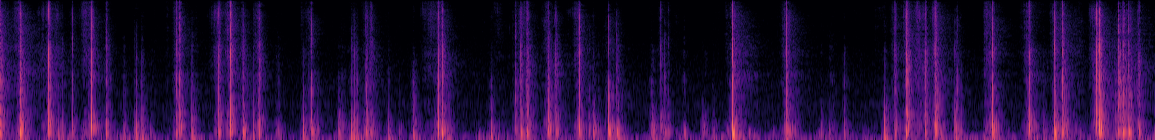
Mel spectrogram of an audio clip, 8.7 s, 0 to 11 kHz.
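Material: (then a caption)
Rubber. A large pink inflated rubber or vinyl ball, hollow and about 20 cm across, is held against the microphone and scratched and rubbed with the fingertips and nails. The result is a rapid, uneven series of short, dry scratching strokes, each a brief broadband burst with a soft low body, stopping almost instantly with no ring. The close, muffled scraping continues steadily throughout.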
